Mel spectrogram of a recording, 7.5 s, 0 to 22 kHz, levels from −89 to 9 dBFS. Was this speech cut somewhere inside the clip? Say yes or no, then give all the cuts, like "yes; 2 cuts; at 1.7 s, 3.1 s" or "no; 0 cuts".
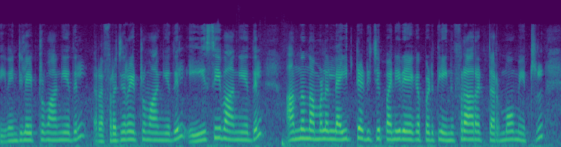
no; 0 cuts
